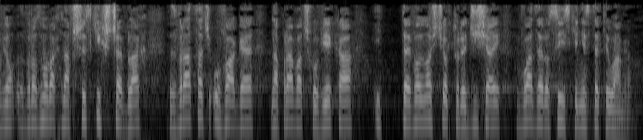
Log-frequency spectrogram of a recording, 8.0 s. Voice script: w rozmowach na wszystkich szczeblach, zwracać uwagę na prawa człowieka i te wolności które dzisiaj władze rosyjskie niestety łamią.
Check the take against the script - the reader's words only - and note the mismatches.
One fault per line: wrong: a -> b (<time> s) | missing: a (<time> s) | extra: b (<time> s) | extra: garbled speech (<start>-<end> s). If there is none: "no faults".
no faults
